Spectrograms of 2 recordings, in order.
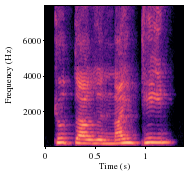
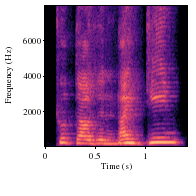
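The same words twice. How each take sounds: The two takes are said the same way.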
